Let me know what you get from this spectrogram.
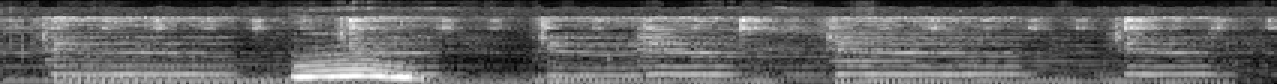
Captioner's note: inhale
